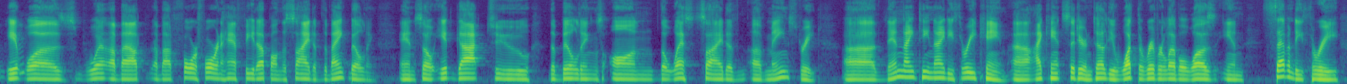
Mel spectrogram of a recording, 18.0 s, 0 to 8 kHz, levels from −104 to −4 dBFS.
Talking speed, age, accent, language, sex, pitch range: 175 wpm, 50-69, American, English, male, 115-135 Hz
